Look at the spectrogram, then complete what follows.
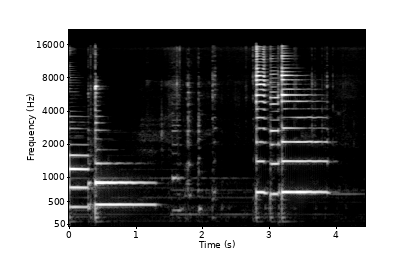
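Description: Nylon-string classical guitar, fitted with a homemade compensated bridge saddle, played note by note. A strong note near the start rings for about a second, then a few quieter notes follow. Two strong plucks about three seconds in ring on and fade near the end.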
